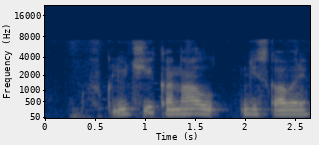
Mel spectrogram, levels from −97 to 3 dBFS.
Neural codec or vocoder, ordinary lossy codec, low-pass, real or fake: none; AAC, 32 kbps; 7.2 kHz; real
